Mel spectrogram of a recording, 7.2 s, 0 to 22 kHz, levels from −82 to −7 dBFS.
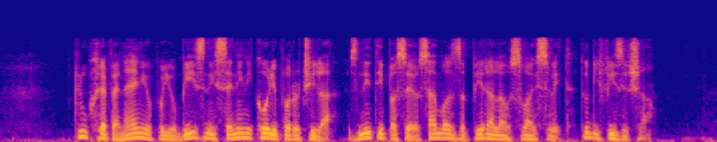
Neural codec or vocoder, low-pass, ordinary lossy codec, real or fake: codec, 16 kHz, 2 kbps, FunCodec, trained on Chinese and English, 25 frames a second; 7.2 kHz; none; fake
